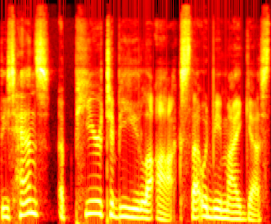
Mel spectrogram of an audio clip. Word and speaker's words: La'ak: I'm still not sure how to pronounce his name. La'ak or Locke. It's L''AK.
